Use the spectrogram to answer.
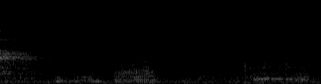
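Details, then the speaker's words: Pugs (possibly also a chihuahua) sleeping in a quiet room; low, rough snorting snore sounds: dog snoring. "That junk man is someone snoring. I have 2 pugs and a chihuahua sleeping down here. So yes, pugs snore all the fucking time."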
